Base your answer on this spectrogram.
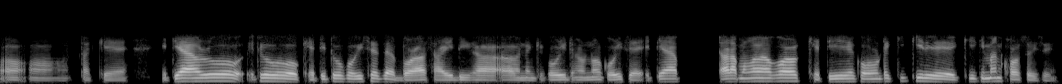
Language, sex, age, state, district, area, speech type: Assamese, male, 18-30, Assam, Charaideo, rural, conversation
